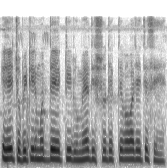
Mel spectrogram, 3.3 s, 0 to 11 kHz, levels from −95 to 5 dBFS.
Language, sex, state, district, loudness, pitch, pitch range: Bengali, male, Assam, Hailakandi, -16 LUFS, 180 Hz, 175-185 Hz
